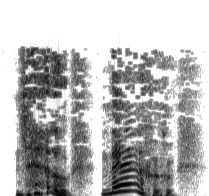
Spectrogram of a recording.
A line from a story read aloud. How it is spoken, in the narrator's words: said Lucy, laughing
